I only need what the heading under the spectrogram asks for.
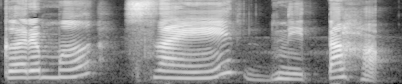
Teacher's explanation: आता य आणि ज्ञ हे जोडलेले जरी असले तरी ते जोडाक्षर नाही. स वर अनुस्वार आहे, त्या अनुस्वाराचा पुढे ज्ञ आल्यामुळे य असा उच्चार झाला, म्हणून ते जोडाक्षर नाही, अनुस्वाराचा य झालाय, म्हणून इथल्या स वर आघात येत नाही. · क वर आघात, स नंतर य असा उच्चार करायचा.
